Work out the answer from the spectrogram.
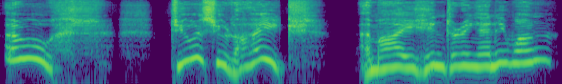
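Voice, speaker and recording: A woman's voice: high-pitched, big pitch swings, slow, warm tone, no echo, studio quality, pitched above the performer's own voice, exaggerated voice. A man reading an audiobook, voicing a proud older countess with a flustered, defensive manner. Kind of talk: audiobook character voice.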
